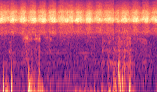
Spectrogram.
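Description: Insects chirp outdoors in an urban community setting, a steady high-pitched chorus that pulses rhythmically throughout. A few soft low thumps and rubbing noises sit underneath.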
